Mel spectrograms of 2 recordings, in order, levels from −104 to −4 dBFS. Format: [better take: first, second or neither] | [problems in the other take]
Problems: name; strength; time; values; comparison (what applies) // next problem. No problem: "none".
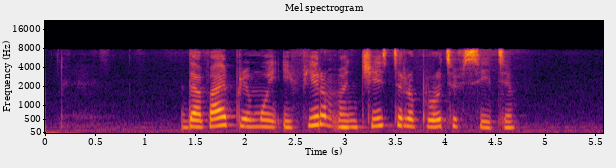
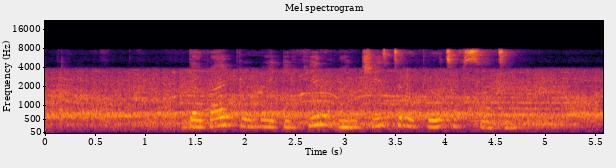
first | background sound (Crowd); 2 dB below the speech // room echo; dies away in 0.3 s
